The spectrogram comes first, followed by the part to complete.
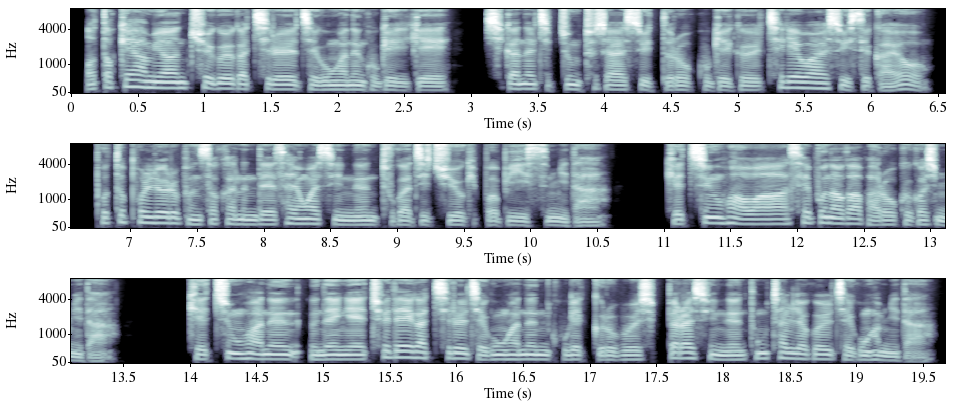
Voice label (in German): Nachvertonung Film Sprecher Koreanisch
